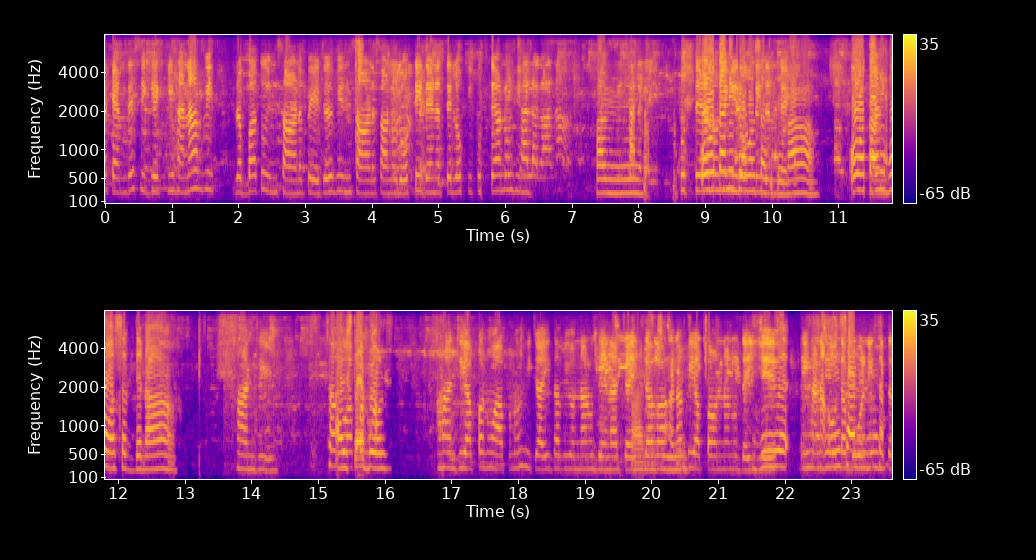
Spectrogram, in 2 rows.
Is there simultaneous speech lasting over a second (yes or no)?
yes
